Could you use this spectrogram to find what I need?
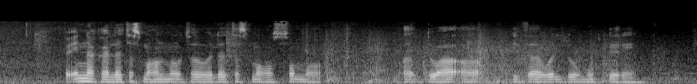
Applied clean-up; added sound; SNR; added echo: none; Hammer; 12 dB; none.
